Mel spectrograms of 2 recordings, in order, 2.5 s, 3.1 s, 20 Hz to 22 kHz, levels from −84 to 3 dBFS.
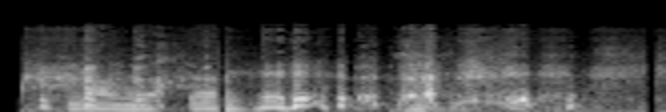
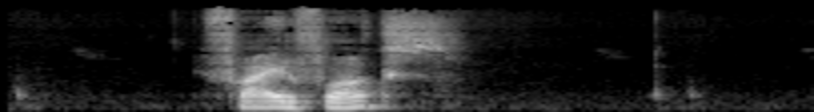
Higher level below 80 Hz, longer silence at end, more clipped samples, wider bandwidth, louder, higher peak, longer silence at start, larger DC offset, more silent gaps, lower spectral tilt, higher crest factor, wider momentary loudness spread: first, -46 dBFS vs -66 dBFS; second, 0 s vs 1.35 s; neither; second, 10 kHz vs 16.5 kHz; second, -22 LUFS vs -17 LUFS; about the same, -2 dBFS vs -2 dBFS; second, 0.1 s vs 0.75 s; neither; neither; first, -7.5 dB/octave vs -3.5 dB/octave; about the same, 20 dB vs 20 dB; second, 5 LU vs 15 LU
